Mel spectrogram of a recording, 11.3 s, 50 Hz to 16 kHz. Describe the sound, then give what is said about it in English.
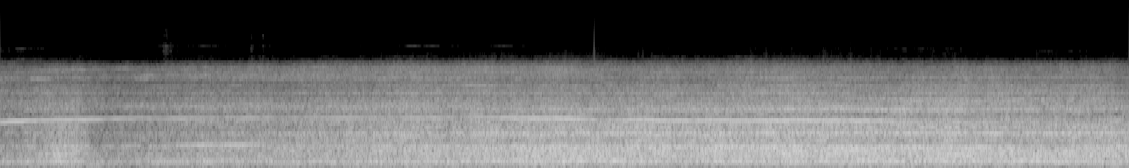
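Air National Guard jet 4389 powers up for takeoff at 9:29 p.m. New York time, its broad engine roar swelling louder over about eleven seconds, with a thin whining tone riding above the steady rumble. No voices. “Tower, this is Air National Guard Jet 4389. Request takeoff clearance. 4389, cleared for takeoff.”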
